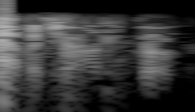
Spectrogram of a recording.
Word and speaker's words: Habakkuk: And my on-topic question is, when you we're pronouncing the name of Chabauk, you're saying Chabauk, which most people, especially Christians, are used to saying Habakkuk.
